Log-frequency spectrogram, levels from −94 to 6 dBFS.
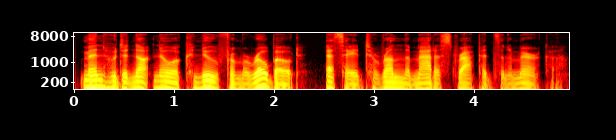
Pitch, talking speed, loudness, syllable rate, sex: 95 Hz, 230 wpm, -21 LUFS, 5.6 syllables/s, male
